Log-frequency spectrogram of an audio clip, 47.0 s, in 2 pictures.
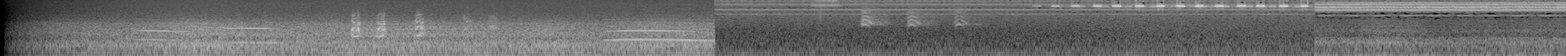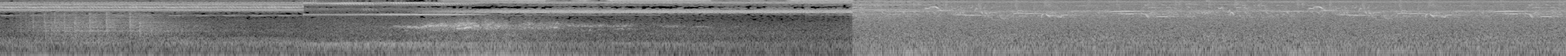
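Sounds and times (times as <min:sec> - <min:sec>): fast-pulsing insect chorus: 0:10.8 - 0:38.2
high-pitched insect drone: 0:28.0 - 0:38.2
steady high tones: 0:28.1 - 0:34.2.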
